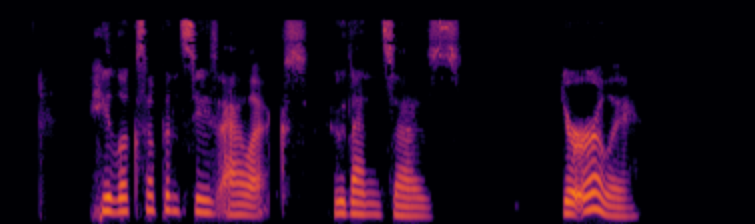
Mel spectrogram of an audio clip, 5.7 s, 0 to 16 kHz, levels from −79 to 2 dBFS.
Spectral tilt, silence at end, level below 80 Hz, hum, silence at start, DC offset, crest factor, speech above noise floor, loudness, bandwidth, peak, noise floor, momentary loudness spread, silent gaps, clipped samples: -4 dB/octave; 0.9 s; -78 dBFS; none; 0.7 s; under 0.1%; 20 dB; over 62 dB; -29 LUFS; 12 kHz; -12 dBFS; under -90 dBFS; 11 LU; none; under 0.1%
